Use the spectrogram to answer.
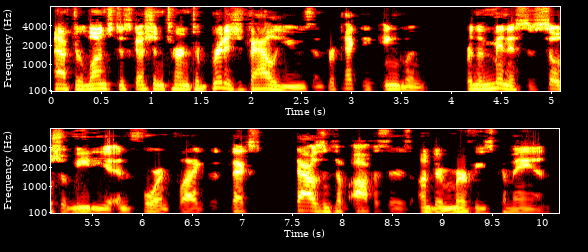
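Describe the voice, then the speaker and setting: A man's voice: medium pitch, moderate pace, no echo, rough recording. A male co-host reading news articles aloud and breaking off with laughs and wry comments.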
